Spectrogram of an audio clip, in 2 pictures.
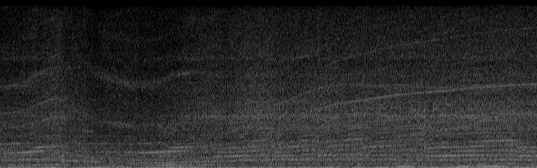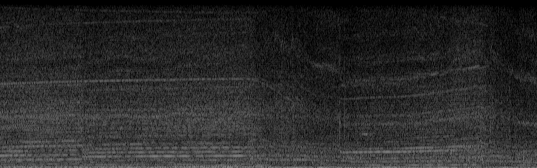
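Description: A racing car engine roars at high revs, climbing in pitch through quick gear changes.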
